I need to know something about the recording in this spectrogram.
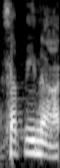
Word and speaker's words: sapina: Bukan Safina ha, kan? Sapina kan?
